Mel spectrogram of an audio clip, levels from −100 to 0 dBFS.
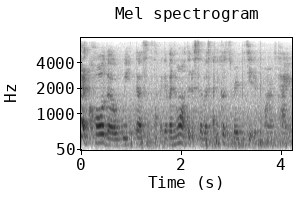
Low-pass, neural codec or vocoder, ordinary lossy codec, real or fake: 7.2 kHz; none; Opus, 64 kbps; real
